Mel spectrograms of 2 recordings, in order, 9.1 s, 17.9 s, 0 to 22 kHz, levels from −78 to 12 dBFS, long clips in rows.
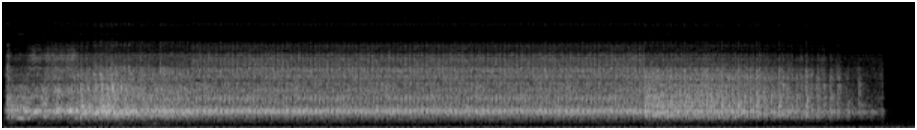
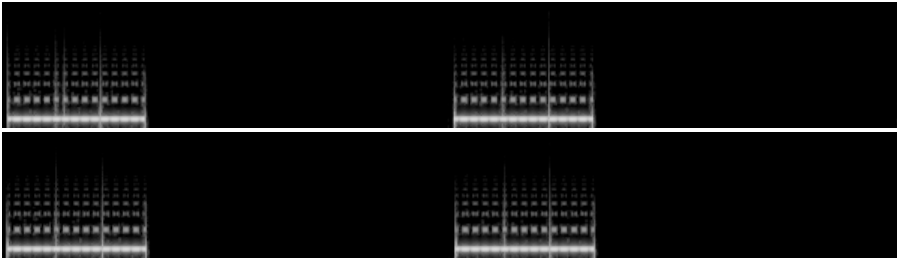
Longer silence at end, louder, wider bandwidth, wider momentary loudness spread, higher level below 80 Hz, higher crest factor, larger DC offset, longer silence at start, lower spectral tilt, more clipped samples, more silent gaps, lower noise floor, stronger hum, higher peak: second, 0.35 s vs 3.05 s; second, -23 LUFS vs -8 LUFS; first, 11.5 kHz vs 2.3 kHz; about the same, 7 LU vs 6 LU; second, -64 dBFS vs -48 dBFS; first, 18 dB vs 10 dB; first, 0.2% vs under 0.1%; about the same, 0 s vs 0.05 s; second, -2.5 dB/octave vs -11 dB/octave; neither; neither; second, -48 dBFS vs -86 dBFS; neither; second, -4 dBFS vs 0 dBFS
